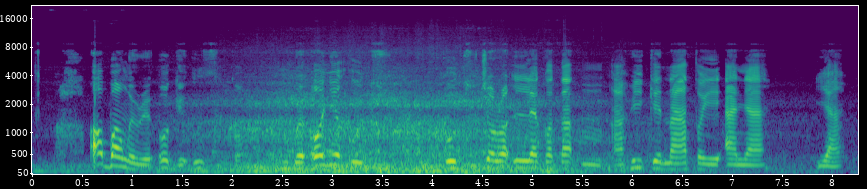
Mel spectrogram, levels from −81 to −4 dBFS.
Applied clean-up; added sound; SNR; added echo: none; Vehicle; 5 dB; none.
